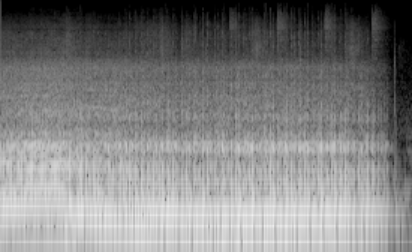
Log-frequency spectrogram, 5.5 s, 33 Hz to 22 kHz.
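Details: 2020–21 Polaris RZR Pro XP, new S&S PowerTune XTO muffler: deep, even burble settles after a brief rev, runs smooth and steady, dies cleanly at shutdown. Normal exhaust note.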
